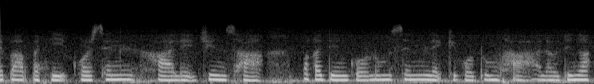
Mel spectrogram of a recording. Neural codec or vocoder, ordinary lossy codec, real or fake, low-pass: none; none; real; none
